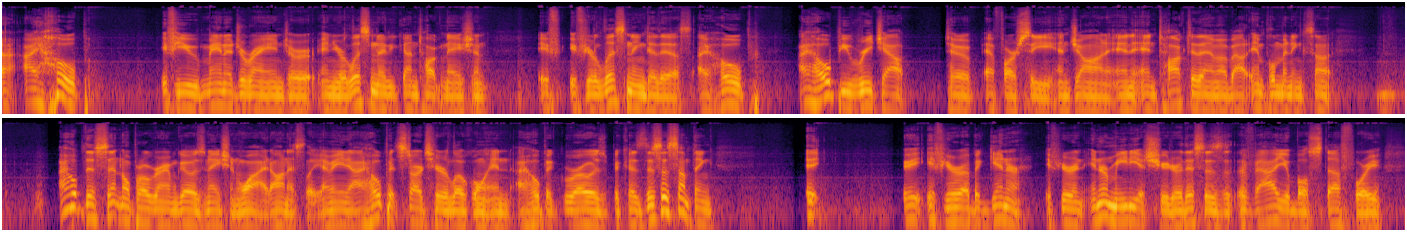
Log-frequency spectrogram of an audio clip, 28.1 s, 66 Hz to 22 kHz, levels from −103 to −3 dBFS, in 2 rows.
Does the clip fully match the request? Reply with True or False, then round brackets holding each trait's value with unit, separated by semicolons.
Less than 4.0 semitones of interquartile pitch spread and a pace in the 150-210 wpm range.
True (2.9 semitones; 175 wpm)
